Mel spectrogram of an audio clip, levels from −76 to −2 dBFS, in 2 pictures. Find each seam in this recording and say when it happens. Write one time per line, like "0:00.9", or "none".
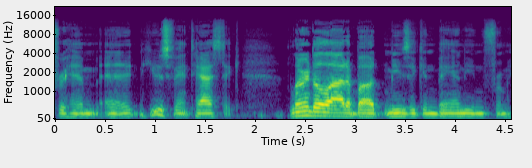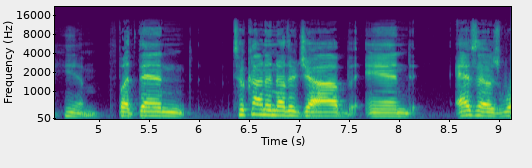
0:05.0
